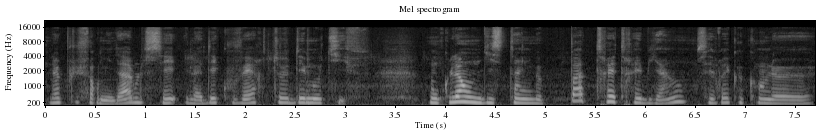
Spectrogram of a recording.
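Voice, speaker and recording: A woman explaining a craft project step by step while she works, hesitant, with many pauses and restarts. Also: medium pitch, dark tone. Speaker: crafting tutorial presenter.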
